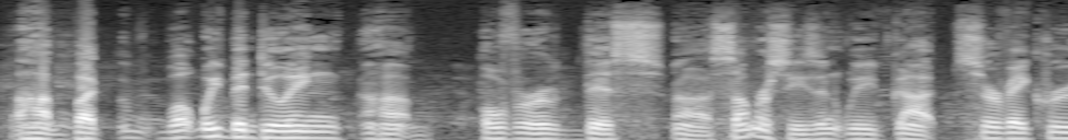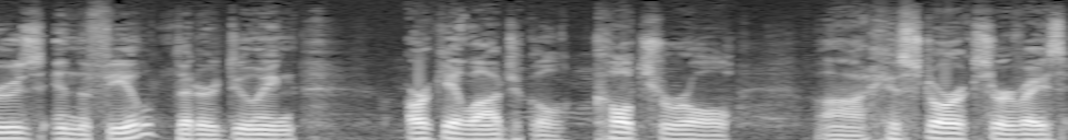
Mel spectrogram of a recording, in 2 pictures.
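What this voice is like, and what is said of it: Slightly hoarse, croaky voice. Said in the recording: “I have a little bit of a frog in my throat”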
